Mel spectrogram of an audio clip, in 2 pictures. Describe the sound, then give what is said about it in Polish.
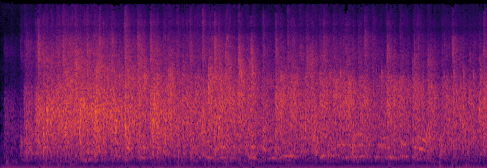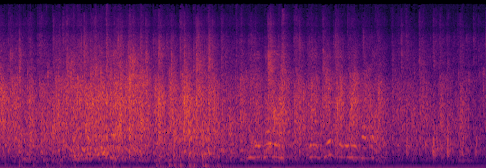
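An audience gives a big, sustained round of applause as thanks, with dense clapping that holds steady and loud throughout. “myślę, że taki ogromny aplauz, czy ogromne brawo teraz wyrazimy jako podziękowanie za to, co mogliśmy od niego przyjąć.”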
